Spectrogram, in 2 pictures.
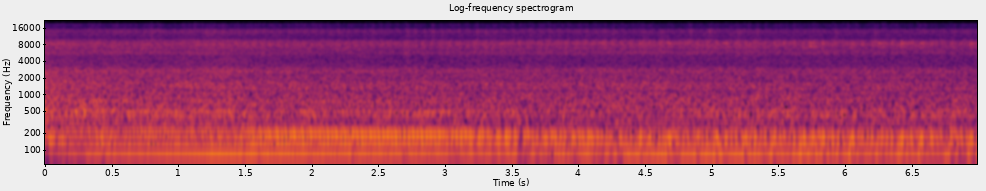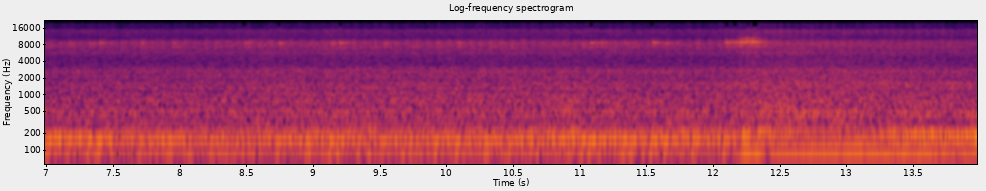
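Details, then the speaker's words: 1968 VW Beetle air-cooled flat-four with point ignition, idling during a tune-up: low throbbing, slightly uneven rumble almost like a misfire, the typical VW sound, which the owner attributes mainly to the muffler; normal. "That sound that these VWs make, it sounds almost like a misfire. You know, that little rumble with engine. It, you know, basically makes them sound like a VW."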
